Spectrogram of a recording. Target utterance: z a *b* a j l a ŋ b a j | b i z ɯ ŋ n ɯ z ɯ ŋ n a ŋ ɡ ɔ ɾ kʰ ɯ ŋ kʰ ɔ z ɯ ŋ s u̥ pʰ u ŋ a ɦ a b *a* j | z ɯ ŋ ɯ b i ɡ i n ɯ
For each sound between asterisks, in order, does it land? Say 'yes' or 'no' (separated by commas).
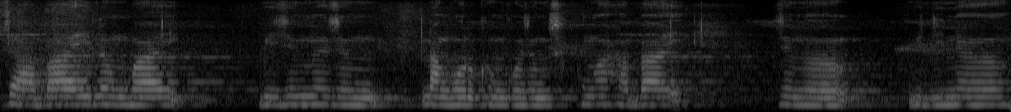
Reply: yes, yes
